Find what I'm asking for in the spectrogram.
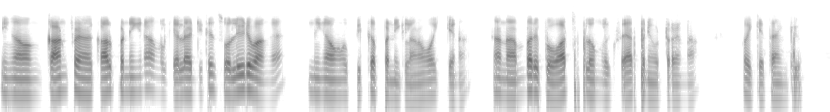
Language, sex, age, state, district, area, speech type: Tamil, male, 30-45, Tamil Nadu, Coimbatore, rural, spontaneous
